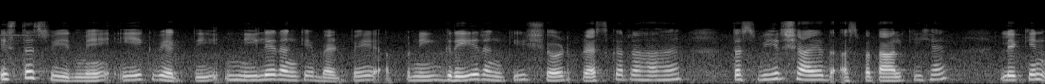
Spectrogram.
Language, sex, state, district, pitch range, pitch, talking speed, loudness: Hindi, female, Bihar, Jahanabad, 185-225 Hz, 205 Hz, 150 wpm, -17 LUFS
